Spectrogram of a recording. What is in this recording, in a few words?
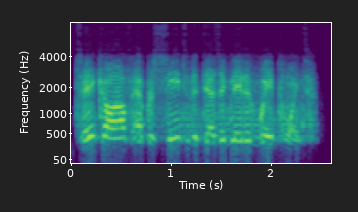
dialogs polish; cors mission fly; War Thunder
